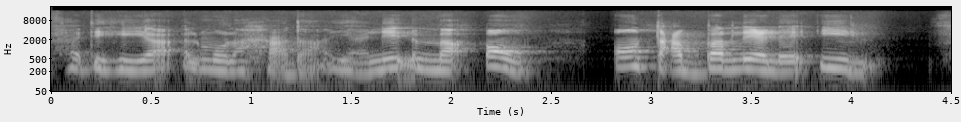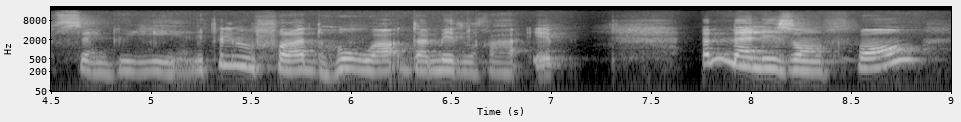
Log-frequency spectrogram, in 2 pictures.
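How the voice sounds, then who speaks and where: Algerian lady teaching french to kids, slow on the french bits, bit of a gravelly voice. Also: a little high. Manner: mixes Arabic and French, slows down for French phrases. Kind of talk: recorded school lesson.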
